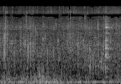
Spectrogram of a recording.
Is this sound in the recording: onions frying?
yes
